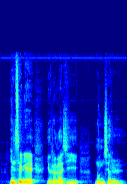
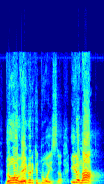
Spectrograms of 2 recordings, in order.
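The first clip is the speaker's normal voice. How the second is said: loud, high rebuke; scolding shout; 10 semitones higher, 12 dB louder than usual. Acted. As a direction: bark it at him like an angry God. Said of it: "이렇게 뭐라 그러지 않고". (누워 있는 엘리야를 꾸짖는 하나님의 높고 큰 고함)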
